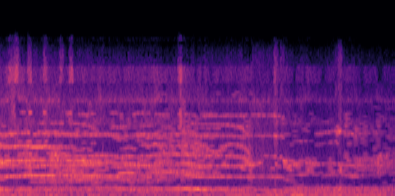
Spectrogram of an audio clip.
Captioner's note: crowd cheers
